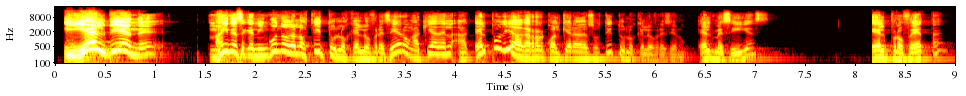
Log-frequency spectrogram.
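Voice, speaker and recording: A man preaching a sermon, emphatic, swinging between loud declarations and soft asides. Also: a little high.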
